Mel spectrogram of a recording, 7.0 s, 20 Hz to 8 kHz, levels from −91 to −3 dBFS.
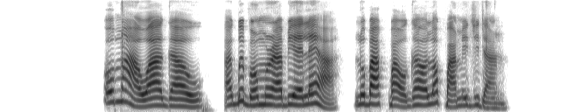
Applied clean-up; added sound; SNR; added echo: neural mask model Resemble Enhance denoiser.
